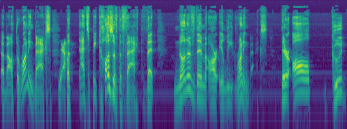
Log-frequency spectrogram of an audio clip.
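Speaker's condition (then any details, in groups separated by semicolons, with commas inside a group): No condition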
